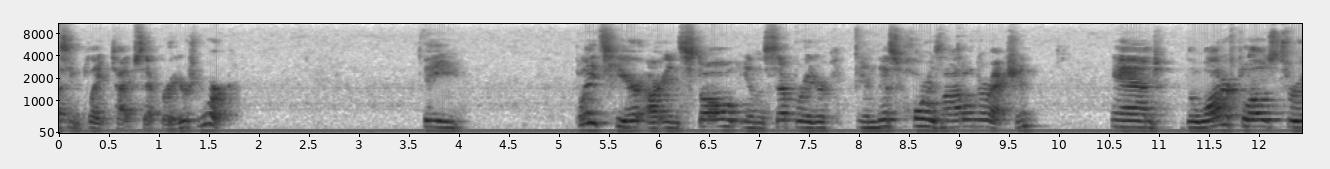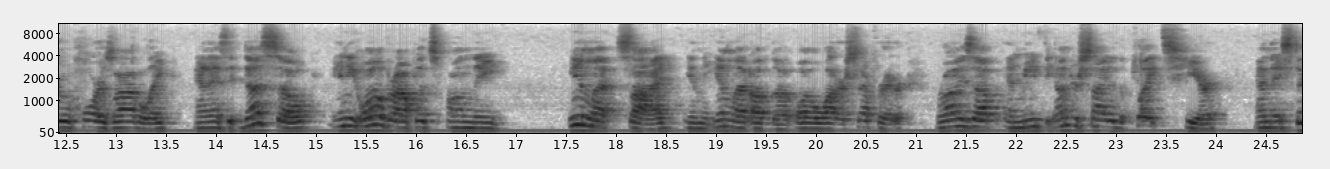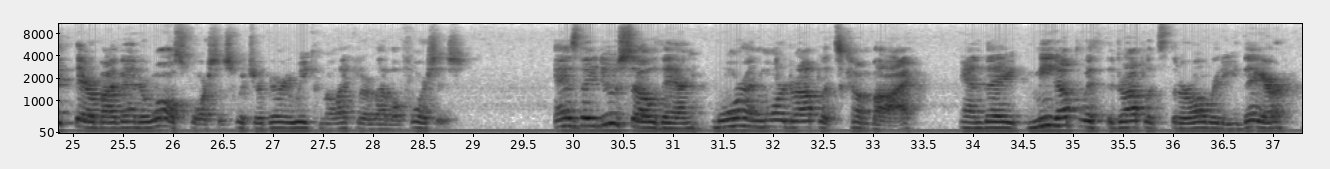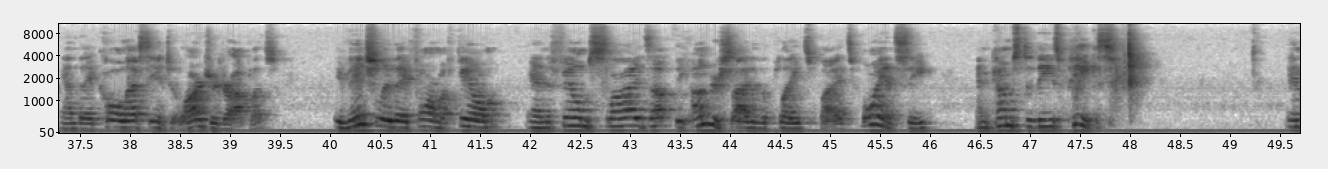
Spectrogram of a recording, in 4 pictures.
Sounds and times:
Speech: 0:00.0 - 0:01.8, 0:03.7 - 0:04.0, 0:05.2 - 0:09.8, 0:10.5 - 0:16.9, 0:17.6 - 0:28.9, 0:29.8 - 0:39.5, 0:40.1 - 0:48.1.

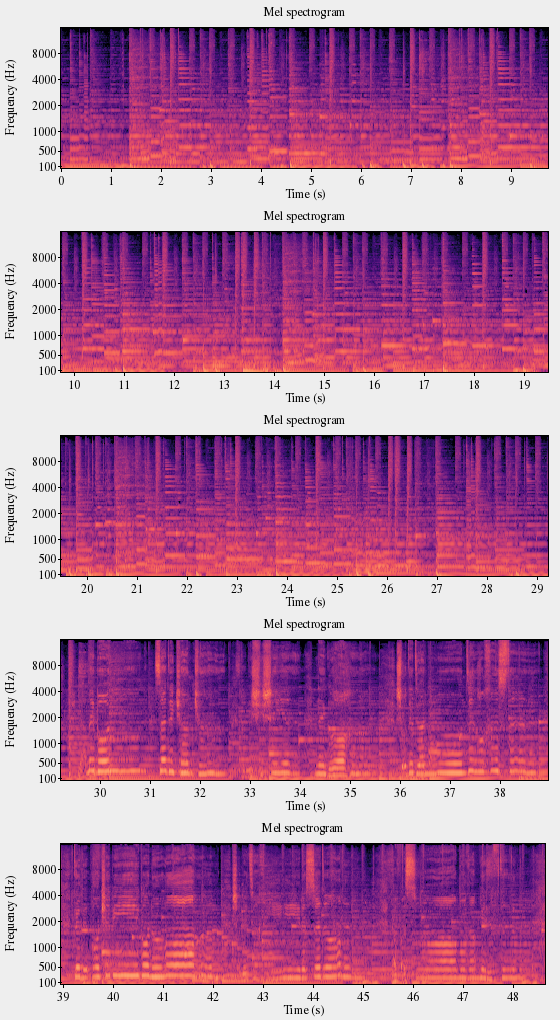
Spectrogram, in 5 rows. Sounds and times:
Sad music: 0:00.0 - 0:48.6.

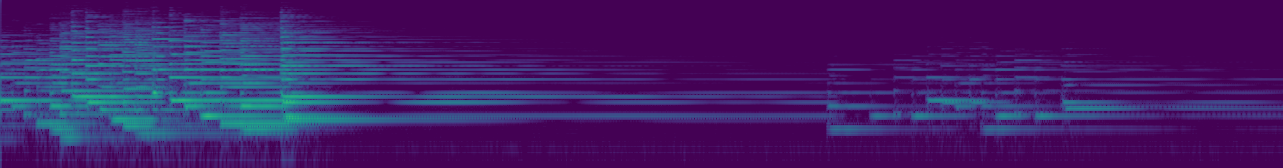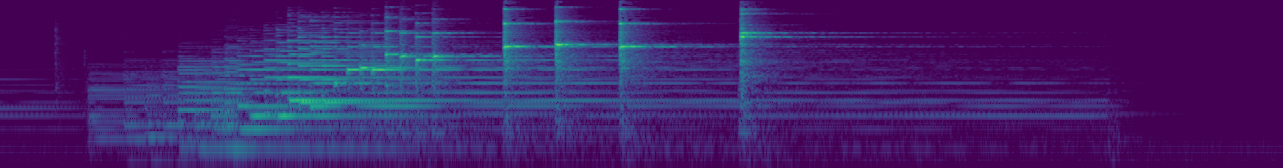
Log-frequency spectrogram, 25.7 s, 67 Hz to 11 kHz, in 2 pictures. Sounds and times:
Music: 0:00.0 - 0:24.8.

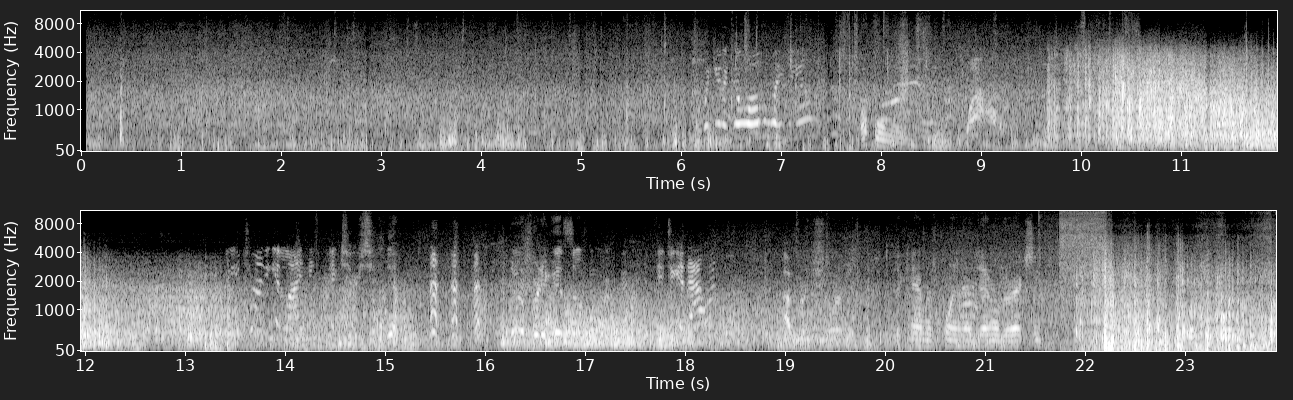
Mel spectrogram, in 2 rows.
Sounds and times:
Wind: 0:00.0 - 0:23.9.

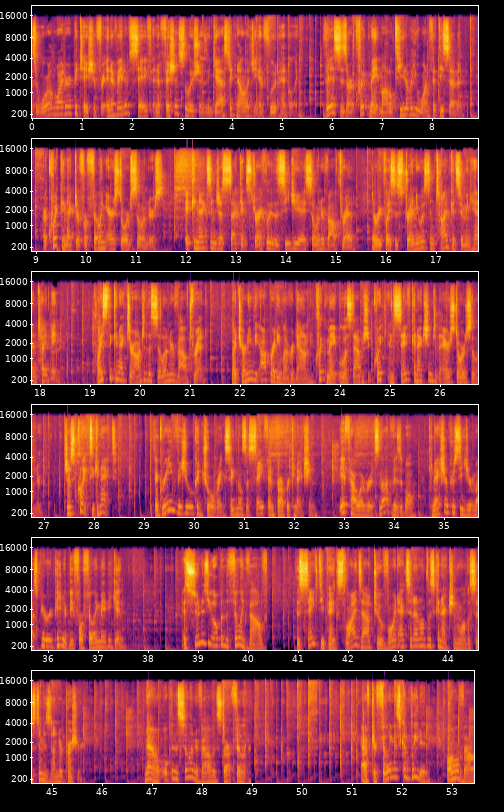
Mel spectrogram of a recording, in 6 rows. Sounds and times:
Speech: 0:00.0 - 0:18.5, 0:19.1 - 0:28.6, 0:29.2 - 0:37.6, 0:38.7 - 0:40.4, 0:41.0 - 0:45.7, 0:46.8 - 0:49.0, 0:51.2 - 0:53.4
Music: 0:00.0 - 0:53.4.

